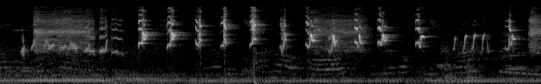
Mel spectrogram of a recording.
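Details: Cucak kombo in full shooting song used as a lure for other birds; a steady run of loud, harsh high chips about four per second, ending with a short rapid trill.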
